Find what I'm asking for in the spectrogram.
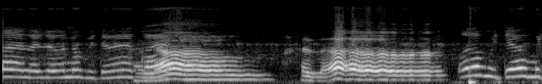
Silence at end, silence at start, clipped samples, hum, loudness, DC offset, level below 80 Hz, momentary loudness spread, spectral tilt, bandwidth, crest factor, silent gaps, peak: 0 s; 0.05 s; under 0.1%; none; -15 LUFS; under 0.1%; -46 dBFS; 15 LU; -6.5 dB/octave; 16 kHz; 14 dB; none; -2 dBFS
